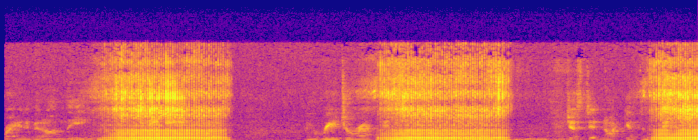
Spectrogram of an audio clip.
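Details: Very loud snoring from a sleeping King Charles Cocker Spaniel dog.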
